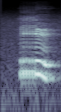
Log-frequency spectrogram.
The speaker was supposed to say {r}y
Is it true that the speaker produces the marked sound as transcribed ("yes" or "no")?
yes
